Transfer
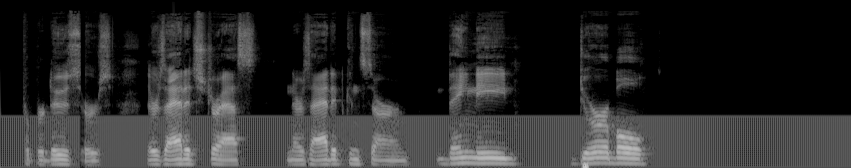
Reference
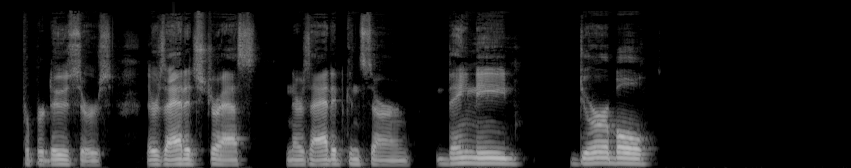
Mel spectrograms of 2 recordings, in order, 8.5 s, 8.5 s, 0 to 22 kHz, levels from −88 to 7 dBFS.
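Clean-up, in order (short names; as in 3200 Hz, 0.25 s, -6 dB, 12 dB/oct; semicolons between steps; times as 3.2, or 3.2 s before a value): de-hum 49.8 Hz, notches 25; 5.81–5.93 HPF 140 Hz 24 dB/oct; interpolate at 0.8, 41 ms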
